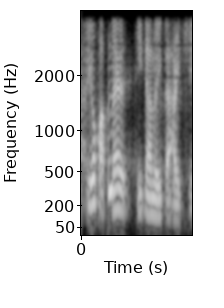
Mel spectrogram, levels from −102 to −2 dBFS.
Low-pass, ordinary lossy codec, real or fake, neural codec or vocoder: 3.6 kHz; none; fake; codec, 16 kHz, 0.5 kbps, FreqCodec, larger model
